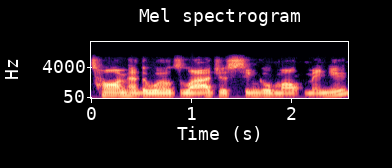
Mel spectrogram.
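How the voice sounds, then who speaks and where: At a moderate pace, the speech stays monotone and flat, with a dry, close sound, no echo, and a quiet background. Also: man. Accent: Australian. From Tasmania, Australia. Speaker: whisky company founder. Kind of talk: casual chat. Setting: video call.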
